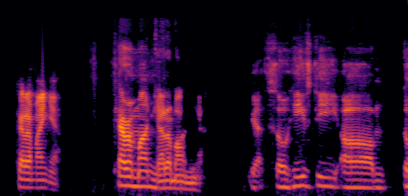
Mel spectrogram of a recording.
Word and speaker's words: Caramagna: How do you pronounce Joe's last name? Caramagna, right? Caramagna.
